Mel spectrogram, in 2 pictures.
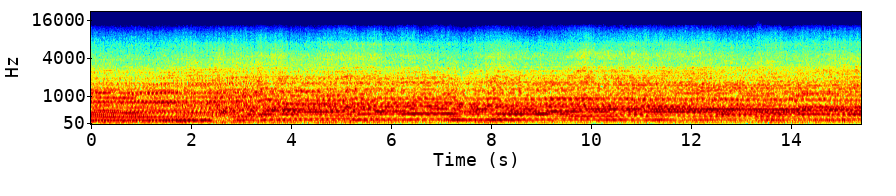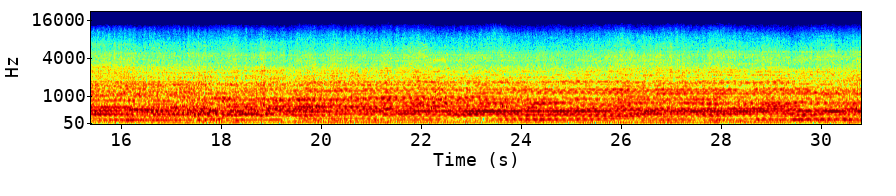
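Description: Oliver farm tractor's engine running hard under full load as it drags a weight-transfer pulling sled: a loud, steady drone. Its pitch shifts about two seconds in and again around seventeen seconds.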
